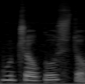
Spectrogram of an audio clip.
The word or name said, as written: mucho gusto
